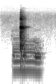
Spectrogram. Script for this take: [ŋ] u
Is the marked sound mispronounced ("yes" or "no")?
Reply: yes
